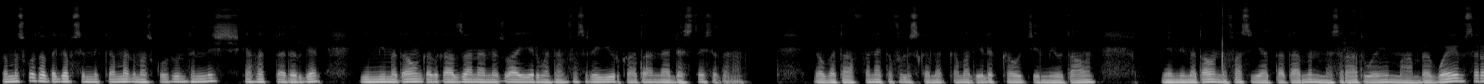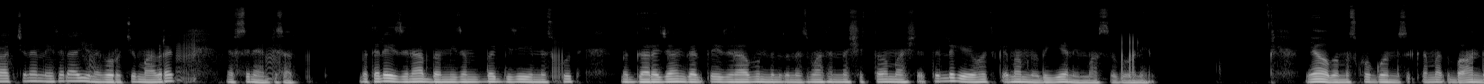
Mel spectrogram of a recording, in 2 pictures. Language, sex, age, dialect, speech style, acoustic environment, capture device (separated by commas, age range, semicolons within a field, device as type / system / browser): Amharic, male, 18-24, Ethiopia - Addis Ababa, nervous, nature; people talking; traffic; construction, mobile / Linux / Chrome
